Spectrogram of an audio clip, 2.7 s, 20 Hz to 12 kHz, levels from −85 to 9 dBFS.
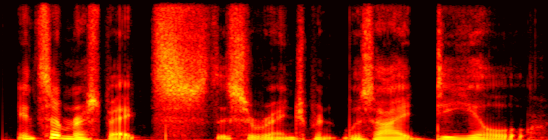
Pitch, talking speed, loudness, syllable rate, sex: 140 Hz, 155 wpm, -21 LUFS, 4.6 syllables/s, male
